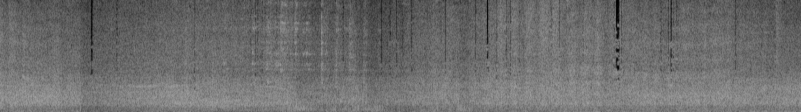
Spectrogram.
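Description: Freight train of autorack cars rolling past, a loud steady noise of wheels on rail.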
